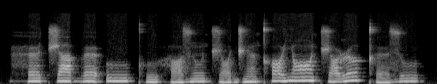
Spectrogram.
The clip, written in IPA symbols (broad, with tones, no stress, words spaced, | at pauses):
hœ˥t͡ʃa˥ bœ˥ʔuː˥ kʰu˩hɒ˩ zũ˧t͡ʃɔ˩d͡ʒœ̃˧kʰɔ˥ jɔ̃ː˥t͡ʃɒ˧ɭɤ˥ kʰœ˩zu˥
